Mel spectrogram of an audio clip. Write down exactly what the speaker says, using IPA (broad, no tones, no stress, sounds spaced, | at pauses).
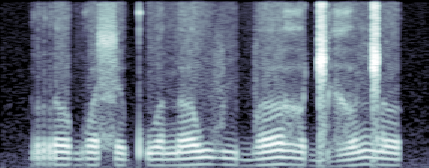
r ə ɡʷ ɛ ɬ ɪ kʷʼ ɜ n ɜ w β i b ɜ ɣ ə ɡ͡ǁ ɪ ɣ ə ŋ͡ǁ ə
